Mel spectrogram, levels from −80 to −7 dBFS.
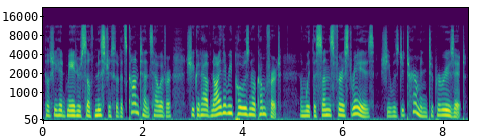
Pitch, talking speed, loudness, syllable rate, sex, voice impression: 180 Hz, 205 wpm, -17 LUFS, 5.6 syllables/s, female, very feminine, adult-like, slightly middle-aged, slightly thin, tensed, slightly weak, slightly dark, slightly soft, slightly muffled, fluent, slightly cool, very intellectual, refreshing, sincere, slightly calm, slightly friendly, slightly reassuring, unique, elegant, slightly wild, slightly sweet, lively, slightly strict, slightly intense, slightly sharp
